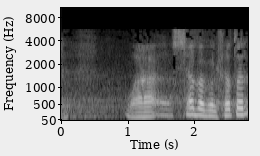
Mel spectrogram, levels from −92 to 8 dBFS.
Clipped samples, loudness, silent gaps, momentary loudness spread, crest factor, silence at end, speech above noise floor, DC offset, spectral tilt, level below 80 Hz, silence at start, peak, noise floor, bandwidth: under 0.1%; -23 LUFS; none; 15 LU; 18 dB; 0 s; 26 dB; under 0.1%; -11 dB/octave; -68 dBFS; 0 s; -6 dBFS; -48 dBFS; 5.8 kHz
